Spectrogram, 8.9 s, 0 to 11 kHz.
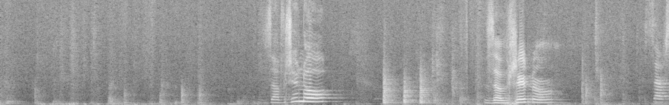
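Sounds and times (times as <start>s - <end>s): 
dull knocks on a door: 1.5s - 3.3s, 5.1s - 6.2s, 6.7s - 8.2s
speech: 3.6s - 4.5s, 6.5s - 7.5s.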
